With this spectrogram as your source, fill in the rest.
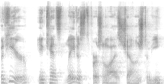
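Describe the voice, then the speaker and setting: A man is speaking. His pace is moderate. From Canada. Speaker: YouTube commentator and debater. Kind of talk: scripted narration.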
